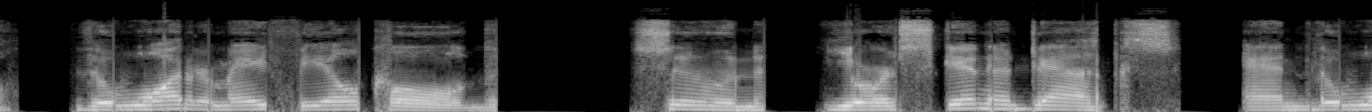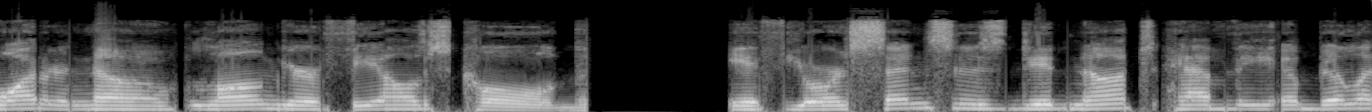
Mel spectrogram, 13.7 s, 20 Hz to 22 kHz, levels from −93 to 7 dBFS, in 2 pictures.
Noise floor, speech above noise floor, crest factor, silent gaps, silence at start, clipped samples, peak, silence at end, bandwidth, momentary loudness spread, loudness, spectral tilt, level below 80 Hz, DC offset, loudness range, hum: -78 dBFS; 64 dB; 14 dB; none; 0 s; under 0.1%; 0 dBFS; 0 s; 11 kHz; 9 LU; -15 LUFS; -5 dB/octave; -42 dBFS; under 0.1%; 2 LU; none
